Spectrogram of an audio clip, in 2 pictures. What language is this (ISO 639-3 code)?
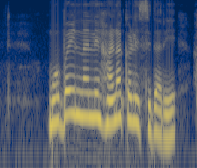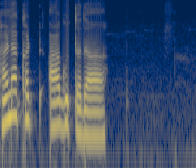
kan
